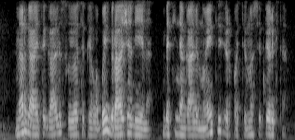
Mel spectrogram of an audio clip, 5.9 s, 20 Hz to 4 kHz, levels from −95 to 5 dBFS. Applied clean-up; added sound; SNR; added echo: none; none; none; none.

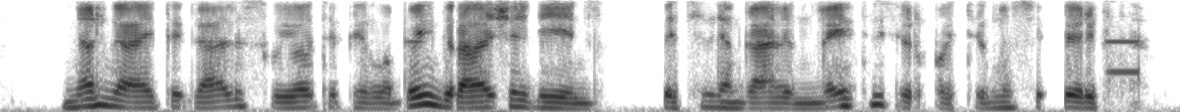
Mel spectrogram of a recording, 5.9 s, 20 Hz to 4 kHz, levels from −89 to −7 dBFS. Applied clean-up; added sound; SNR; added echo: neural diffusion model UNIVERSE++.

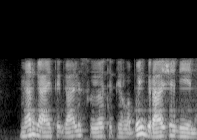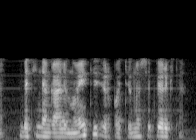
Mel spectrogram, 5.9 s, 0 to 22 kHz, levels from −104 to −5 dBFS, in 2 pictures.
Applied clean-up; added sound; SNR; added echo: neural separator model SepFormer DNS4.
